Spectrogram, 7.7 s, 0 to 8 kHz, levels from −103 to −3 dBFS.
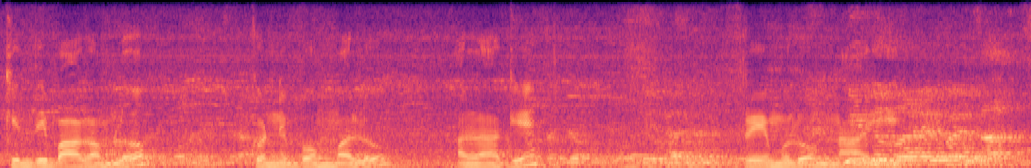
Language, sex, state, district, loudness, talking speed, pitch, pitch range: Telugu, male, Telangana, Komaram Bheem, -16 LUFS, 60 wpm, 140 Hz, 130-165 Hz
